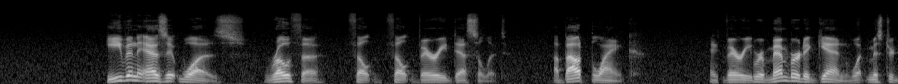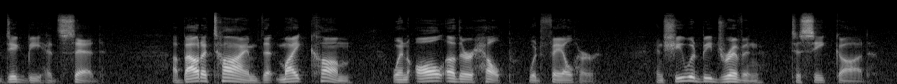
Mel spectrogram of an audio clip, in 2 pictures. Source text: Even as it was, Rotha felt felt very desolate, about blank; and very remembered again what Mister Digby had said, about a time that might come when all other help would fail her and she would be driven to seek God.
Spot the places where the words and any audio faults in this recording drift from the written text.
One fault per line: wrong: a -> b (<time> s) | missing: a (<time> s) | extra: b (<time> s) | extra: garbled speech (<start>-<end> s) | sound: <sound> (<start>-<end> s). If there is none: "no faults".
no faults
